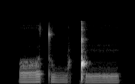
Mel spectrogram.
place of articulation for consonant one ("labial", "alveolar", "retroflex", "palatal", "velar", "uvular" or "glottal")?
alveolar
